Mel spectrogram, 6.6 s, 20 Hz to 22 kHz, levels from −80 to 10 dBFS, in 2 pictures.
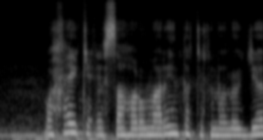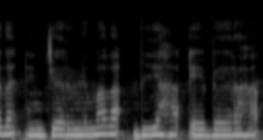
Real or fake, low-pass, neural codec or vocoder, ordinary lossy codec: fake; none; codec, 44.1 kHz, 2.6 kbps, SNAC; none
